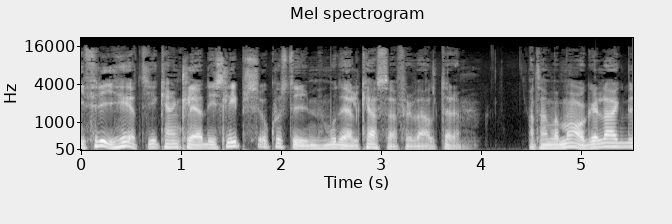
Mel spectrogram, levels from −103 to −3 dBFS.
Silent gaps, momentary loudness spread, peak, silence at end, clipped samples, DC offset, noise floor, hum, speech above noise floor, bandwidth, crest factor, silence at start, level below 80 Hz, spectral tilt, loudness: none; 8 LU; 0 dBFS; 0 s; under 0.1%; under 0.1%; -59 dBFS; none; 45 dB; 16 kHz; 14 dB; 0 s; -36 dBFS; -6 dB/octave; -15 LUFS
